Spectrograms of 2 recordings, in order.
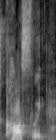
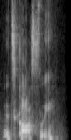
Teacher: pay attention how you pronounce this word because you do not hear the T. It's a very subtle, almost silent T.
